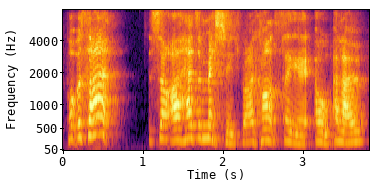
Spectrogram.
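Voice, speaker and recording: A woman's voice: a little high, animated, normal speed, a bit bright. British woman chatting through a mukbang, echoey room. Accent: British English. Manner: chatty mukbang-style talk while eating dinner. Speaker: livestream host. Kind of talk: casual live chat over a meal.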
